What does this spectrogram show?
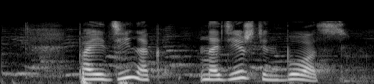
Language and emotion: Russian, neutral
